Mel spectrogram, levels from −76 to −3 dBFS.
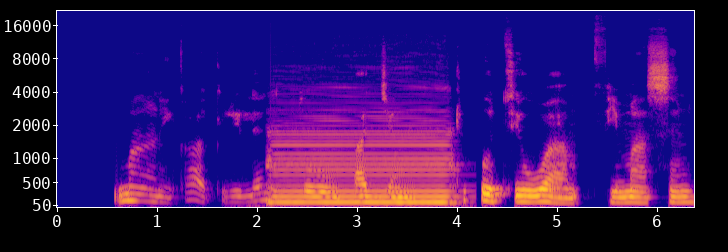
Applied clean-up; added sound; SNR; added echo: none; Bowed string instrument; -2 dB; none.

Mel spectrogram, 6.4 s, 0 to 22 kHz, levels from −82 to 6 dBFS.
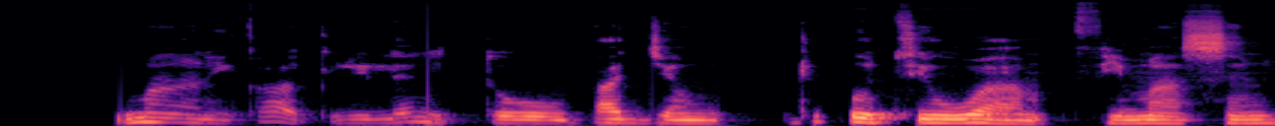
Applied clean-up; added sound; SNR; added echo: none; none; none; none.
